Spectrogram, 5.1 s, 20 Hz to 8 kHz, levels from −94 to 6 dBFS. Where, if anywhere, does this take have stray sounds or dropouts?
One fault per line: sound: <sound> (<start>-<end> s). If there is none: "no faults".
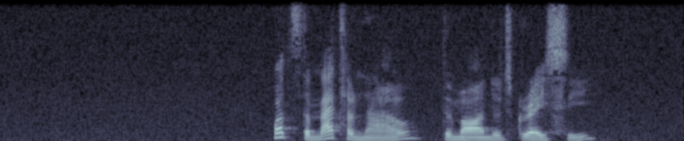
no faults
